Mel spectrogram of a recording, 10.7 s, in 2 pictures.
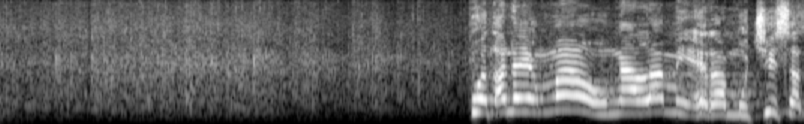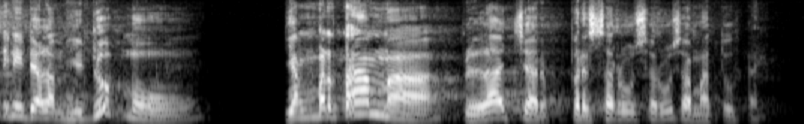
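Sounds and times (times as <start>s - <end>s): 
crowd applause: 0.0s - 3.2s
speech: 3.2s - 10.6s.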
